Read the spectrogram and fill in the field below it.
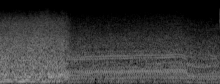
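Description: Dirt 358 race cars in iRacing at Volusia roaring together as they accelerate to the green flag, a loud broad engine blast at first that settles into a steady, layered revving drone.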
